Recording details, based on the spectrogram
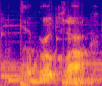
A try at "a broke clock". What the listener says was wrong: I think you said blobe clock, like blow bang. Careful how you say it. Don't say blowcock.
